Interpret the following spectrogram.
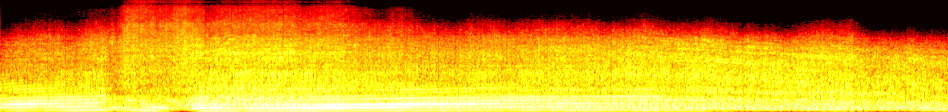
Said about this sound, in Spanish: La cancela eléctrica ha sido abierta. El hombre increíble cruza el jardín en el auto.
